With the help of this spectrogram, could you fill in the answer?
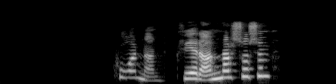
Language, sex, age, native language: Icelandic, female, 50-59, Icelandic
